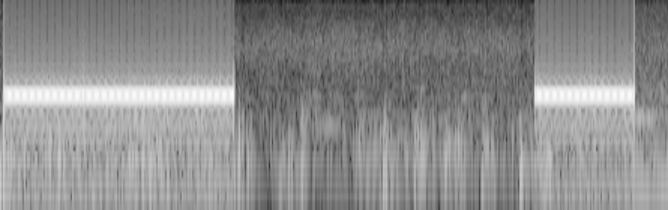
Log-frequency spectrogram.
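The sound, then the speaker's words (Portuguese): A telephone line tone sounds while a call is being transferred: a loud, steady, single-pitched hum lasts about three seconds, then a gap of faint noise follows before the same tone returns for a little over a second. “Só um minuto, por favor, que eu vou transferir a sua ligação. Tá certo. Transferência.”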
